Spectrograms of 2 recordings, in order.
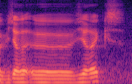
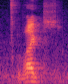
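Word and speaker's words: Wrex: Enfin, Virex? Vrex. Ah, c'est Vrex.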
